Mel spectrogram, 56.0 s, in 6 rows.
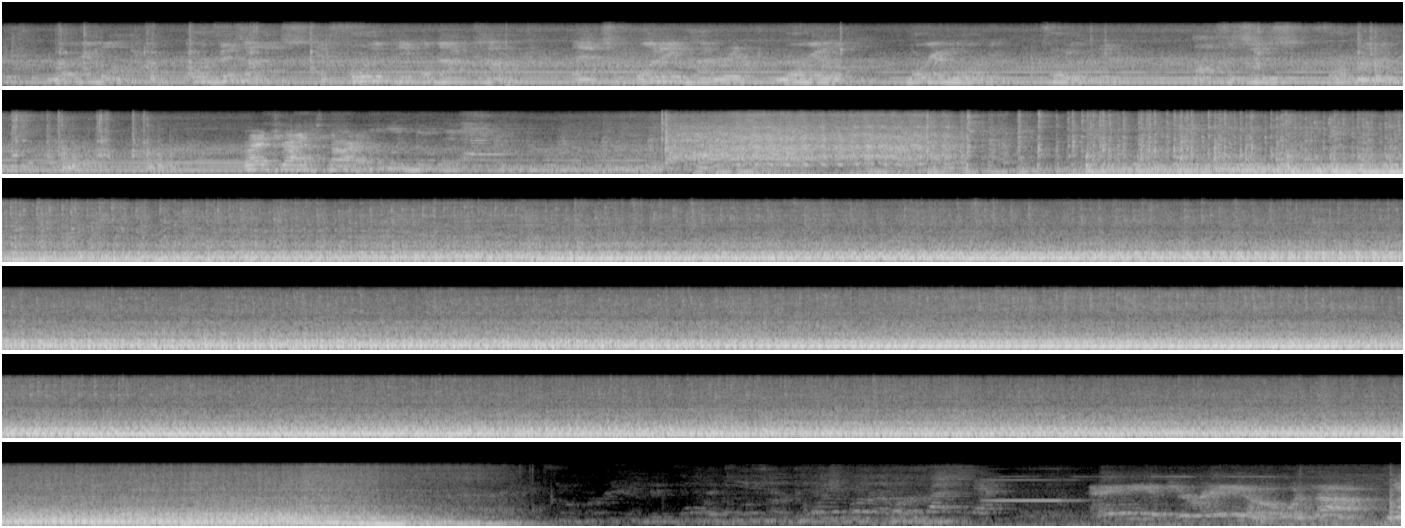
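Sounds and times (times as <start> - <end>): car engine idling: 0.0 - 12.3, 13.8 - 50.3
starter motor cranking: 13.7 - 19.0.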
